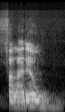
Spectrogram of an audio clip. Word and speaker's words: falarão: Nós falaremos e eles, elas e vocês falarão. Tá vendo que agora um o de verdade aqui? Não é um m querendo ser o, é um o real.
